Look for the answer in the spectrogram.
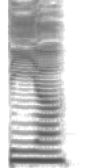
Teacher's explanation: So you start at a mid pitch, hold it flat, and end at a mid pitch. So again, just stay at this mid pitch as you extend it into the neutralized syllable. · Term: seventh tone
